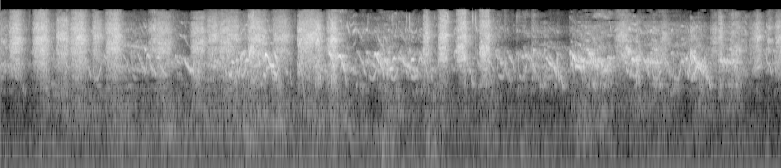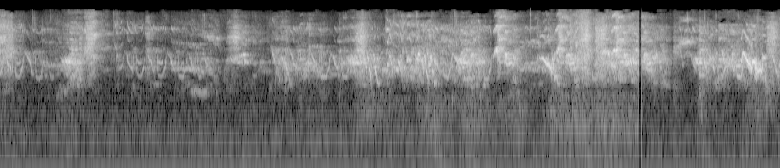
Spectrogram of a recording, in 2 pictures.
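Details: Caged budgerigars kept for breeding, chattering steadily with dense high twittering, buzzy notes and short chirps in quick irregular bursts, fading briefly around the middle before resuming.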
